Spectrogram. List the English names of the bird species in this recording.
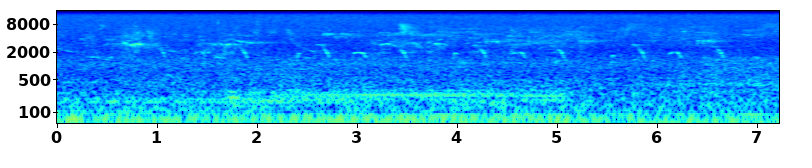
Rufous-naped Wren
